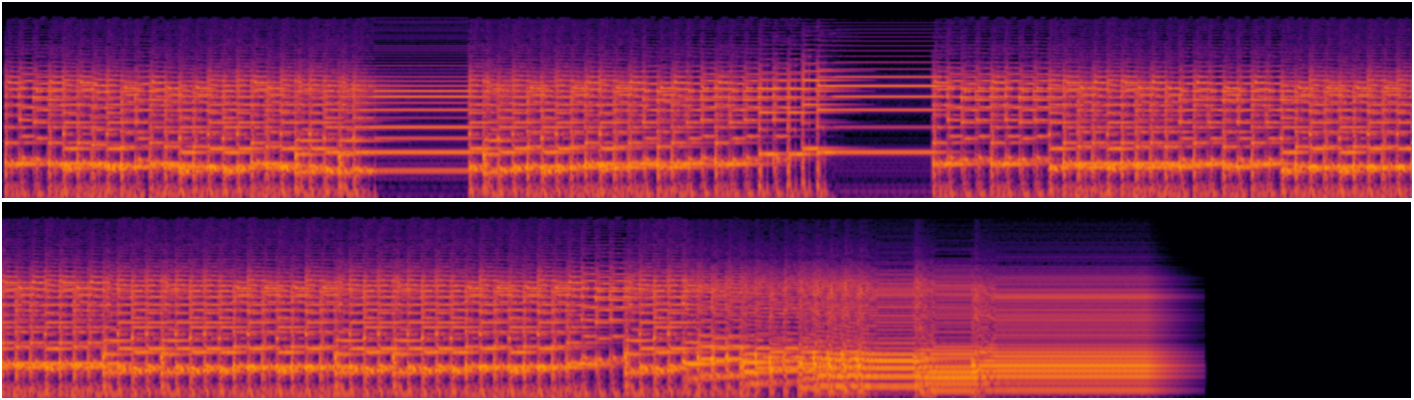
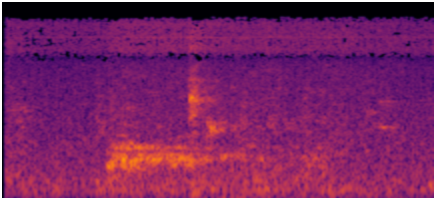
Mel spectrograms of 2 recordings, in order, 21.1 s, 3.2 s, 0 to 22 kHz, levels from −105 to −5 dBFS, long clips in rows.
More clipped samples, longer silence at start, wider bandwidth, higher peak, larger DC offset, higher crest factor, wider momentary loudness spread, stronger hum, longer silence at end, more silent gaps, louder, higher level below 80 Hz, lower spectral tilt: neither; about the same, 0 s vs 0.05 s; about the same, 16.5 kHz vs 16.5 kHz; about the same, -16 dBFS vs -16 dBFS; neither; second, 14 dB vs 22 dB; second, 2 LU vs 14 LU; neither; first, 1.7 s vs 0 s; neither; first, -28 LUFS vs -38 LUFS; first, -52 dBFS vs -64 dBFS; about the same, -3 dB/octave vs -2.5 dB/octave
